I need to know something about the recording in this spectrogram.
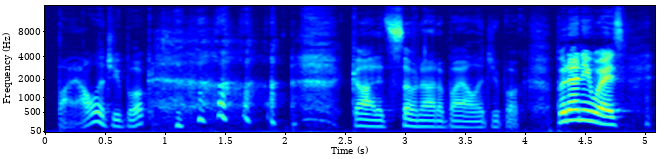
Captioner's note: laughter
